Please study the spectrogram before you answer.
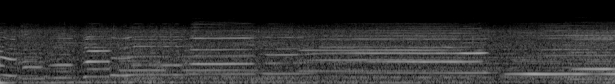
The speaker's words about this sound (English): As Sam gazed out, he heard someone in the building playing a harmonica. It filled him with sad and lonely feelings, like the rain outside.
